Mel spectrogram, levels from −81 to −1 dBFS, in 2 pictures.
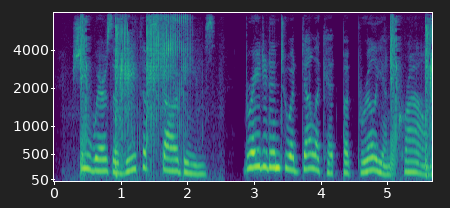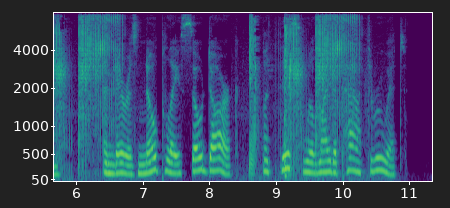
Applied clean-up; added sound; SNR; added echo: none; Fart; 7 dB; none.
